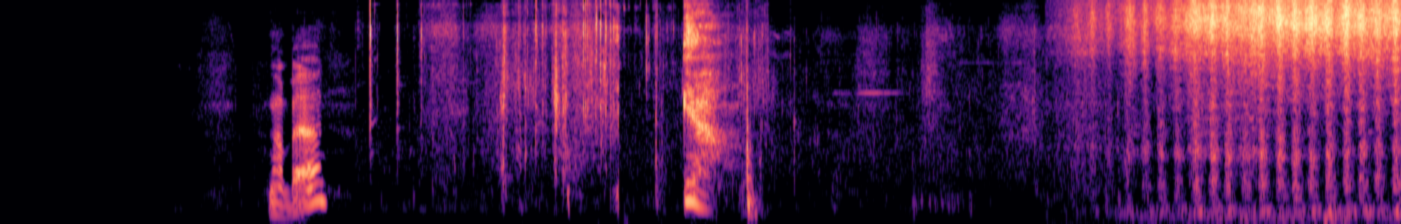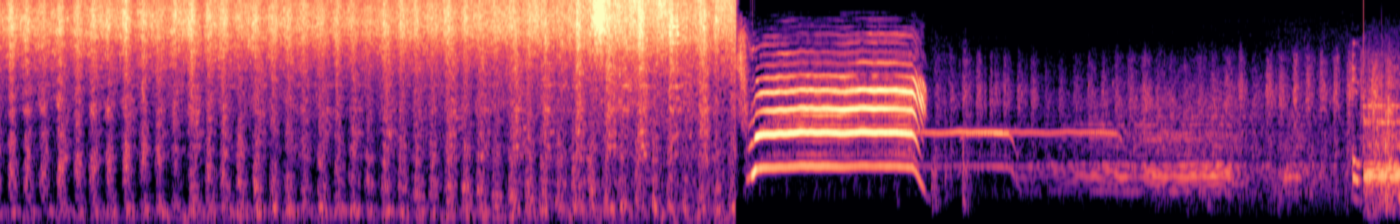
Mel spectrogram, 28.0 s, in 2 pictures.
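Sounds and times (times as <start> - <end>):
train clattering on rails: 10.5 - 21.4, 23.2 - 28.0
locomotive whistle blast: 21.5 - 28.0.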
